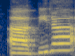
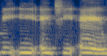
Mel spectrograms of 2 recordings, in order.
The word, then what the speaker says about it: Beata: Beta, I'm so sorry if I said your name wrong. Beata.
